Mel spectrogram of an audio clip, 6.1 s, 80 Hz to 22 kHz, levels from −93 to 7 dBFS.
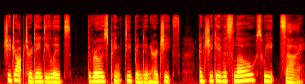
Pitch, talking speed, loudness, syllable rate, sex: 180 Hz, 185 wpm, -18 LUFS, 4.5 syllables/s, female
